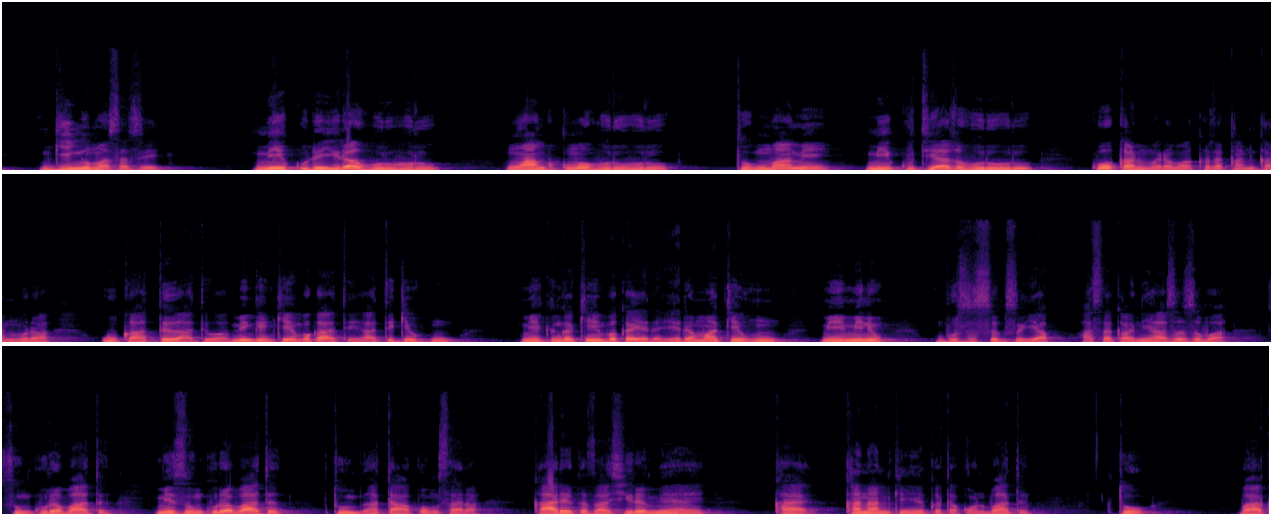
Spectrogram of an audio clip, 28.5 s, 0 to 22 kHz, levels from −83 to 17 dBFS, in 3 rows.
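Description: Hard clipping flattens speech peaks at 2.03 to 2.06 s, 2.58 to 2.62 s and 23.12 to 23.17 s, overdriven by about 1, 2 and 2 dB. The waveform shows squared-off tops; the spectrogram shows brief vertical smears of high harmonics, heard as short crackles.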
